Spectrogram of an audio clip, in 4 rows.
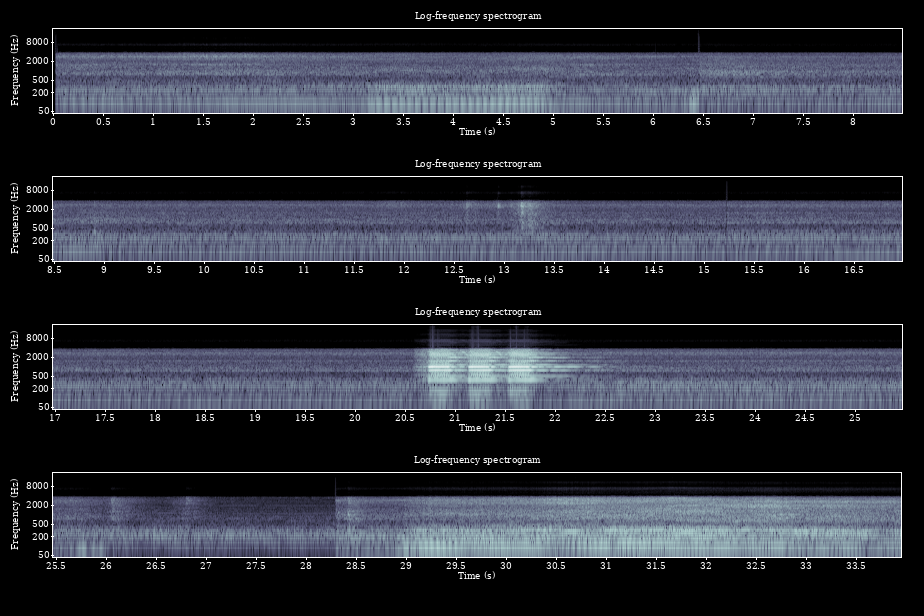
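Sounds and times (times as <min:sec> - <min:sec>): car horn blasts: 0:20.6 - 0:22.7.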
